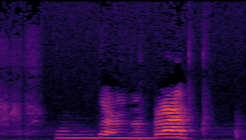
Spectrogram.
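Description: A singing voice holding a short phrase of a tune, starting about half a second in and rising to its loudest note just before it stops near the end.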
